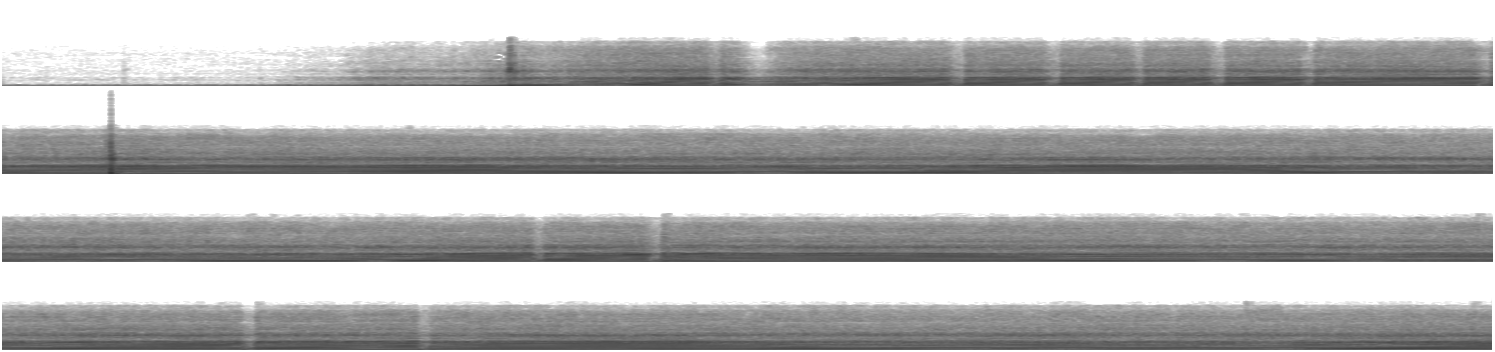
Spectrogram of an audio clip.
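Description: Holden VL Commodore engine heard from inside the cabin during a burnout. It climbs steeply to high revs about two seconds in and is held there, the revs dipping and swelling every few seconds as the rear tyres spin. There is a short sharp crack about eight seconds in.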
